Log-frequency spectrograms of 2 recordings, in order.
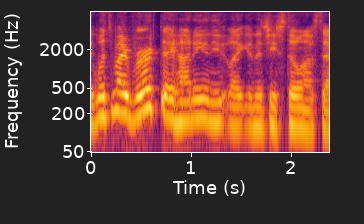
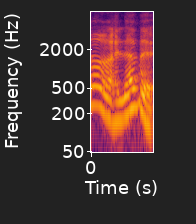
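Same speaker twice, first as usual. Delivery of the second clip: high, thrilled, delighted gushing; 7 semitones higher, 3 dB quieter than usual. Imitating someone reacting happily to a man: imitating a smiley reaction. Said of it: "he'd be all smiley".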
